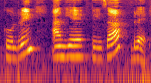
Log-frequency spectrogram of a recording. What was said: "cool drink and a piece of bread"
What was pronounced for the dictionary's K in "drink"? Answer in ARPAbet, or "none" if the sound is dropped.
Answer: none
